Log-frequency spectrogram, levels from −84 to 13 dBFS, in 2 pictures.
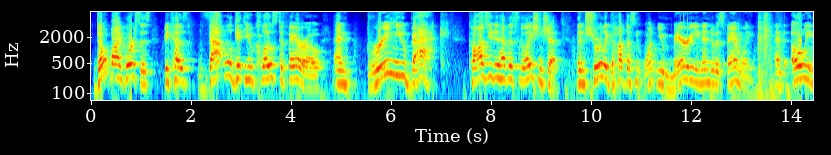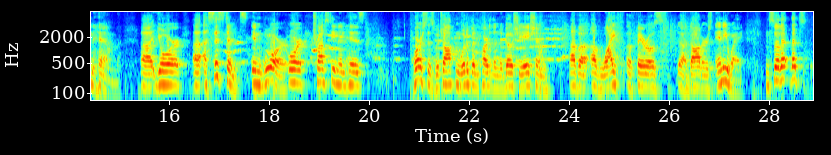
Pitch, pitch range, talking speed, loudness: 170 Hz, 150-210 Hz, 140 wpm, -10 LUFS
